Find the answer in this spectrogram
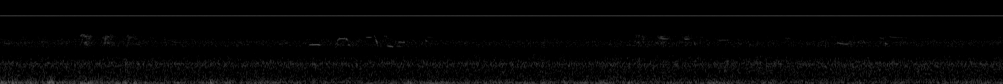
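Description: Faint wild bird calls: a few short, scattered chirps over a steady low outdoor rumble, with a thin steady high whine.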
